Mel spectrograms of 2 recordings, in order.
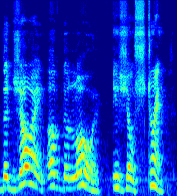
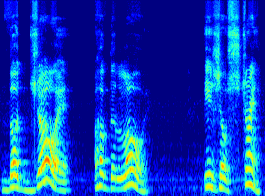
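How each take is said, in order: First: Reads "The joy of the Lord is your strength" slowly and lower; slow scripture reading. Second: "The joy", "of the Lord", "is your strength" split by pauses, slow and lower; drawn-out preacher's repeat with a lower voice; slow emphatic repeat. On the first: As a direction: read the verse out slowly, word by word. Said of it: "It says". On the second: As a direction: hammer each phrase home with long pauses. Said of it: "That's what I'm talking about". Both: Shown as a demonstration.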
